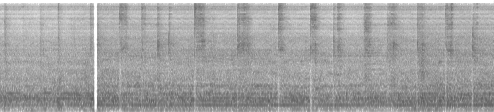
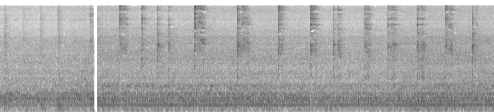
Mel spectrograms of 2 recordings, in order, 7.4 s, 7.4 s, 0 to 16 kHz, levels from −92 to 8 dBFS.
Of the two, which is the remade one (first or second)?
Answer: first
